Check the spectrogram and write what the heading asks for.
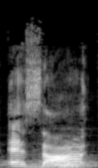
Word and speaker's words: SZA: Lei è Eza, che però si scrive SZA.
